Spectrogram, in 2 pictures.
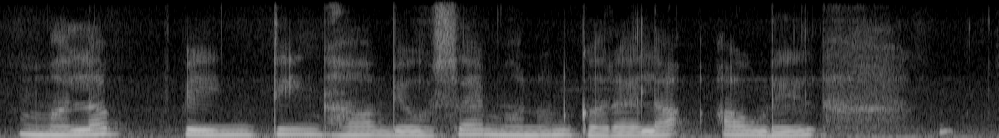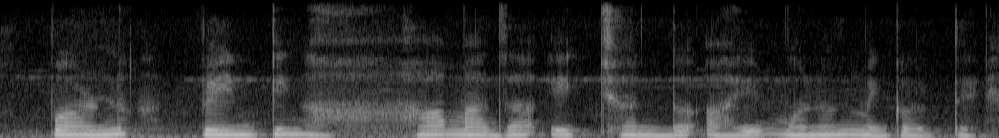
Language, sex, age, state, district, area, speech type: Marathi, female, 18-30, Maharashtra, Nashik, urban, spontaneous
